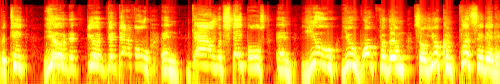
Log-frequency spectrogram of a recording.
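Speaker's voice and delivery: put-on, accusing, loud calling out. Acting out a made-up example to Batik: pretend yelling across the street. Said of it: "and I'm across the street, I say".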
